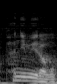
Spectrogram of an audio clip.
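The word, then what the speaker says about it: פנים: 파임이라고 발음을 하는데요.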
